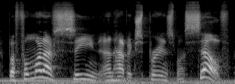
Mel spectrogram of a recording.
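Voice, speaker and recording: A man's voice: sits high, sing-song, a little fast, over music. A man hosting a review show in a chatty, enthusiastic, conversational way. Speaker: video review host.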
